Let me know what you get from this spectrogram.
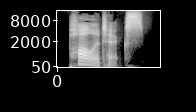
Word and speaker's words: politics: So an example of this would be the word politics. – Uh-huh. – Politics. Da-da-da. Stress is on the first syllable. But actually, the third syllable has secondary stress. That's why it's a true T.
